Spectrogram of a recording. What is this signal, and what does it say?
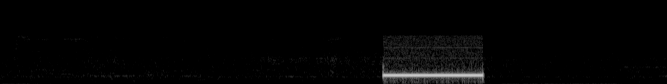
Ringback tone (Europe, 425 Hz).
